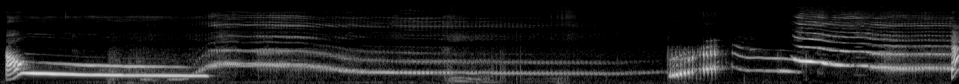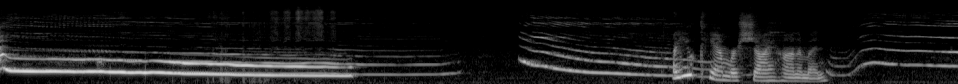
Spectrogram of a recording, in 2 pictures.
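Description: A woman howls loudly up close in long sliding wails.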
